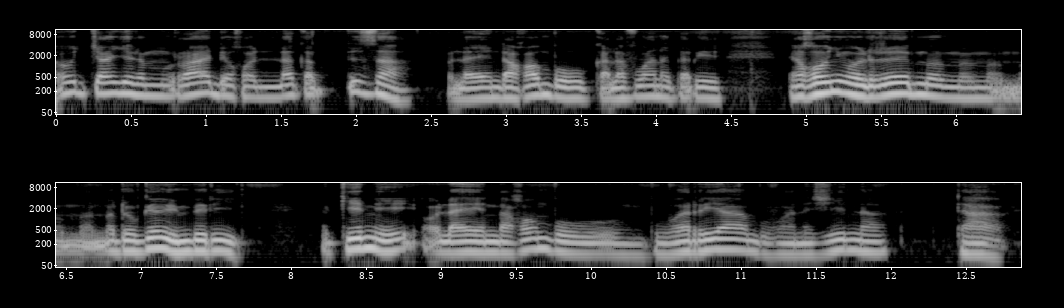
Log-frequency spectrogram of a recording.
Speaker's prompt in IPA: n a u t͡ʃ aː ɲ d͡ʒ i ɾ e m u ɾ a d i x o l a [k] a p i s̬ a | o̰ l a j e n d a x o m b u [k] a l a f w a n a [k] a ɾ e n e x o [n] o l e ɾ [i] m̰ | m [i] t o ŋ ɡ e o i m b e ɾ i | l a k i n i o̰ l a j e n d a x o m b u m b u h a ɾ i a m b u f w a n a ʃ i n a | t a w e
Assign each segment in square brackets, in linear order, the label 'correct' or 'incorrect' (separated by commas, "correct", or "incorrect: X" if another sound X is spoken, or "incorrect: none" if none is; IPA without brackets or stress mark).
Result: correct, correct, correct, incorrect: ɲ, incorrect: e, incorrect: a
